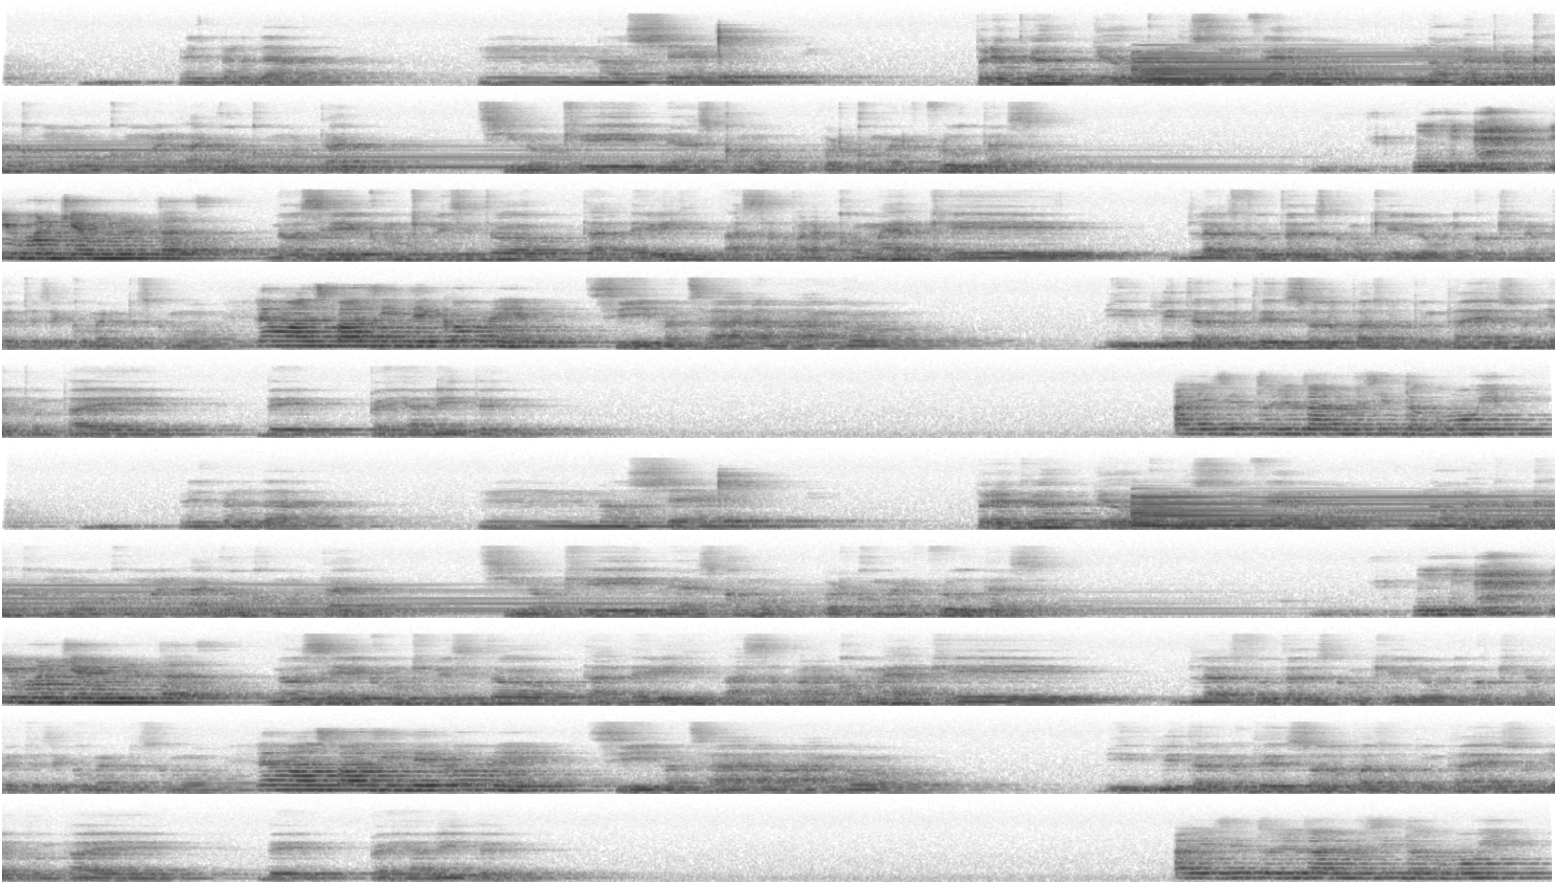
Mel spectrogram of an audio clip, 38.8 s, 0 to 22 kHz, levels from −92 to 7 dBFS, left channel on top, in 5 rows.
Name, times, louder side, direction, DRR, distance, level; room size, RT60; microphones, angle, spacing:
voice 1, 0.9-1.5 2.4-3.6 4.9-9.6 10.2-12.9 16.8-20.9 21.4-24.4 25.1-25.5 26.2-27.8 28.7-31.9 32.3-32.6 32.9-33.6, equal, 90° left, 0 dB, 0.9 m, -29 dB
Piano, 5.6-12.8, equal, 85° right, 0.6 m, -31 dB
voice 2, 14.8-16.5 24.6-26.0 36.9-38.5, equal, 35° left, 1 dB, 0.6 m, -22 dB
3.2 x 3.0 x 4.6 m, 1.2 s
head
